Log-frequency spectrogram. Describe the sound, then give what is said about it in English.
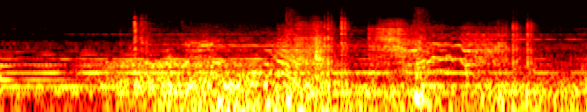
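Glass doors burst open with a sharp rattling crash and a few quick clattering knocks, loud, over a steady sustained musical drone. “A set of doors open.”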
